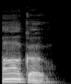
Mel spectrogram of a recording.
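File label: "argot", British English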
